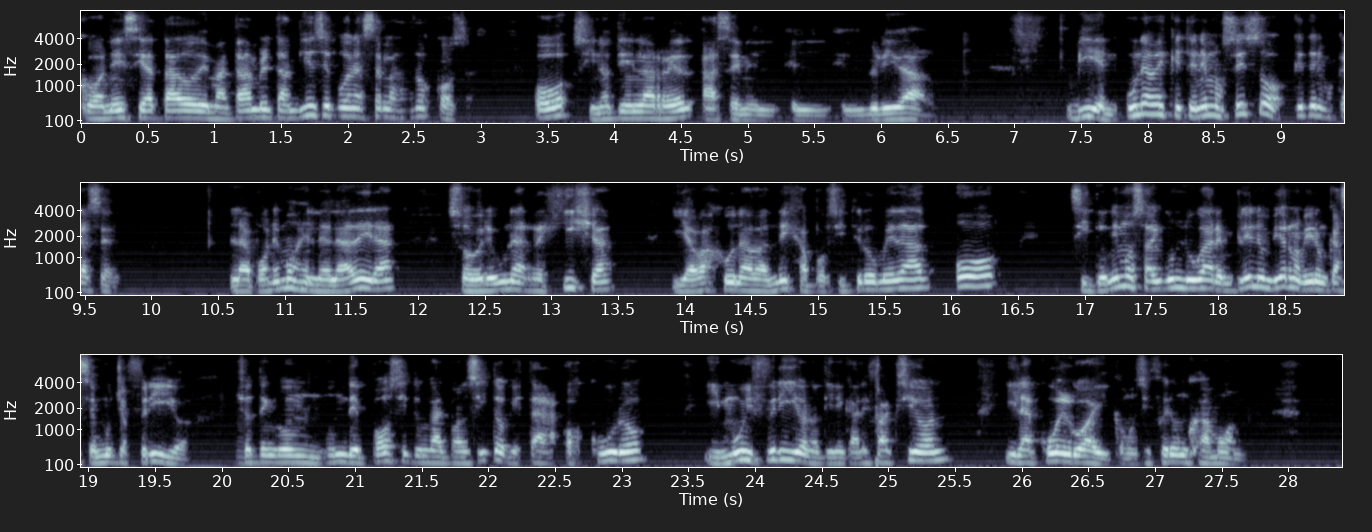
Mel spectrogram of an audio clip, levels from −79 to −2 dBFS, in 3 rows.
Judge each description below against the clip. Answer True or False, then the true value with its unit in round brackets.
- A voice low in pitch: False (170 Hz)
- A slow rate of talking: False (185 wpm)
